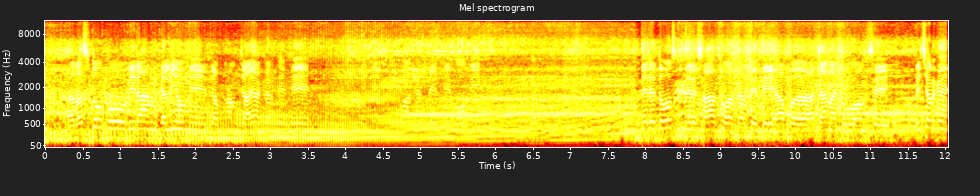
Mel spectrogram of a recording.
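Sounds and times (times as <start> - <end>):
vehicle engine passing: 0.0 - 12.0.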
